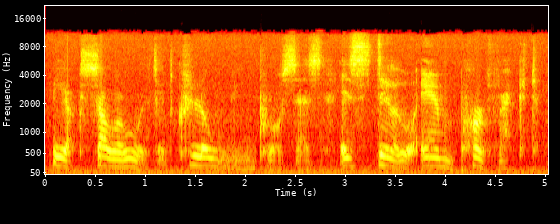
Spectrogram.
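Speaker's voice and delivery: slow, measured villain voice; drawn-out, weighty pronouncement; Darth Vader. Acted. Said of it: "says Vader".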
